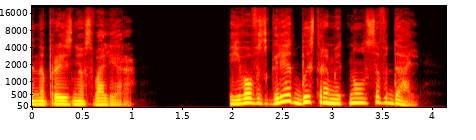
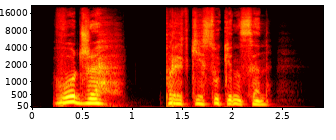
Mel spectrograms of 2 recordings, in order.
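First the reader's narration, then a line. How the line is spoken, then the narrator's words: Strained wheeze. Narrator (Russian): Согнувшись пополам, прохрипел Валера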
